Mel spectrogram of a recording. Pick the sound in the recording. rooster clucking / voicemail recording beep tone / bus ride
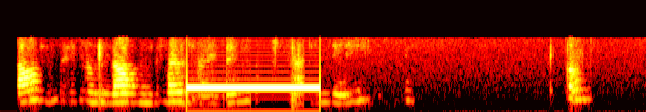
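voicemail recording beep tone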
